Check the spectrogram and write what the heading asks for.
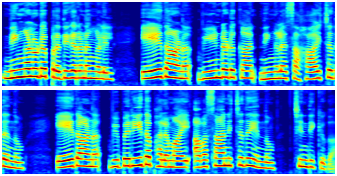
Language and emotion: Malayalam, neutral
